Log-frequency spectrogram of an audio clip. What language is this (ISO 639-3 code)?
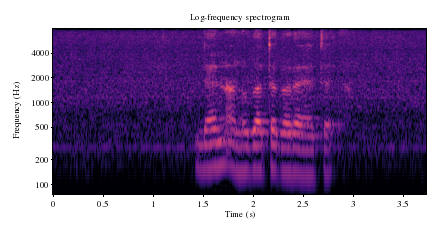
sin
